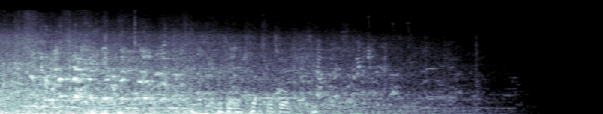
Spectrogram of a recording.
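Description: A crowd of people chatters loudly, then fades away.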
